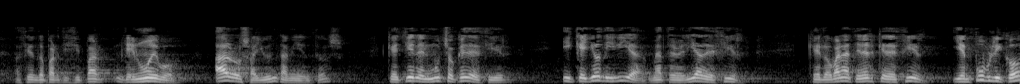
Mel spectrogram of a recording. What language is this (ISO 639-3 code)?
spa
